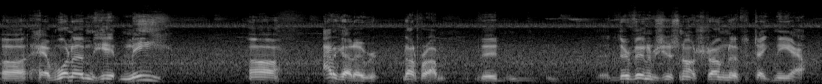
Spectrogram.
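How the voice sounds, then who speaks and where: Over noticeable background noise, a man with a North Carolina accent speaks at a medium pitch and a fairly quick pace, with very wide pitch swings, very even loudness, and long, frequent pauses. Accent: Southern US (North Carolina). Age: 60s. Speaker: snake educator. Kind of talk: informal tutorial. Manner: halting, frequent fillers.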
